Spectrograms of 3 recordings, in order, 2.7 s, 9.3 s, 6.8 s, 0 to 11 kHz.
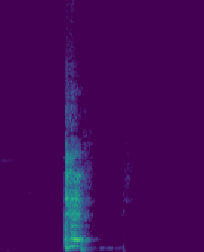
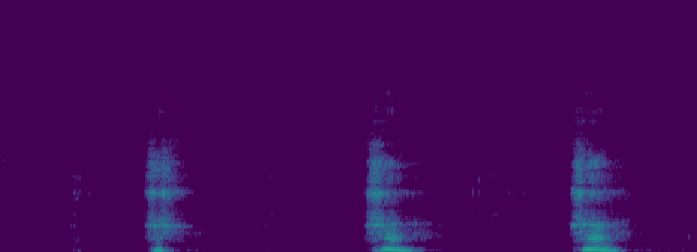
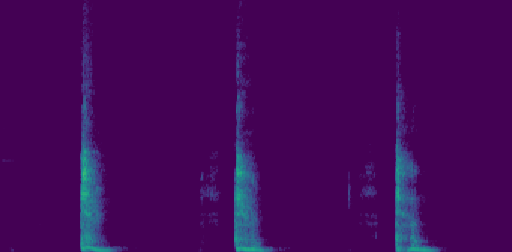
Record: cough_length: 2.7 s
cough_amplitude: 19189
cough_signal_mean_std_ratio: 0.25
exhalation_length: 9.3 s
exhalation_amplitude: 4277
exhalation_signal_mean_std_ratio: 0.35
three_cough_length: 6.8 s
three_cough_amplitude: 25202
three_cough_signal_mean_std_ratio: 0.28
survey_phase: beta (2021-08-13 to 2022-03-07)
age: 65+
gender: Male
wearing_mask: 'No'
symptom_none: true
smoker_status: Never smoked
respiratory_condition_asthma: false
respiratory_condition_other: false
recruitment_source: REACT
submission_delay: 0 days
covid_test_result: Negative
covid_test_method: RT-qPCR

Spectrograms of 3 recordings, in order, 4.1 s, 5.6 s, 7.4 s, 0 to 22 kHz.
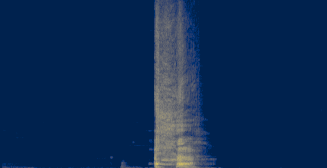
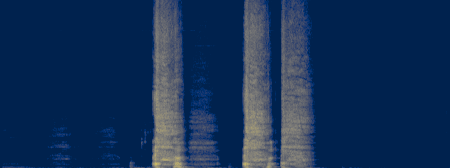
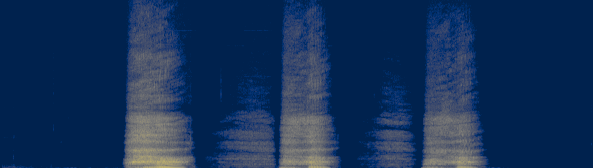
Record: cough_length: 4.1 s
cough_amplitude: 32768
cough_signal_mean_std_ratio: 0.24
three_cough_length: 5.6 s
three_cough_amplitude: 32768
three_cough_signal_mean_std_ratio: 0.3
exhalation_length: 7.4 s
exhalation_amplitude: 24745
exhalation_signal_mean_std_ratio: 0.37
survey_phase: beta (2021-08-13 to 2022-03-07)
age: 45-64
gender: Male
wearing_mask: 'No'
symptom_none: true
smoker_status: Never smoked
respiratory_condition_asthma: false
respiratory_condition_other: false
recruitment_source: REACT
submission_delay: 1 day
covid_test_result: Negative
covid_test_method: RT-qPCR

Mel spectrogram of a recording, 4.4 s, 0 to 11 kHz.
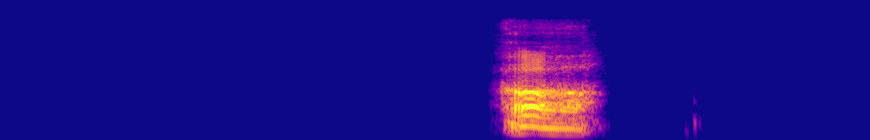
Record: exhalation_length: 4.4 s
exhalation_amplitude: 26837
exhalation_signal_mean_std_ratio: 0.21
survey_phase: beta (2021-08-13 to 2022-03-07)
age: 45-64
gender: Male
wearing_mask: 'No'
symptom_cough_any: true
symptom_shortness_of_breath: true
symptom_sore_throat: true
symptom_fatigue: true
symptom_headache: true
smoker_status: Never smoked
respiratory_condition_asthma: true
respiratory_condition_other: false
recruitment_source: Test and Trace
submission_delay: 1 day
covid_test_result: Positive
covid_test_method: RT-qPCR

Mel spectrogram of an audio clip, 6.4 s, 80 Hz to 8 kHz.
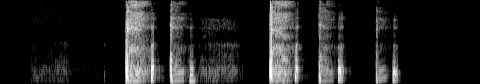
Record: three_cough_length: 6.4 s
three_cough_amplitude: 32768
three_cough_signal_mean_std_ratio: 0.24
survey_phase: alpha (2021-03-01 to 2021-08-12)
age: 18-44
gender: Female
wearing_mask: 'No'
symptom_cough_any: true
symptom_fatigue: true
symptom_fever_high_temperature: true
symptom_headache: true
symptom_change_to_sense_of_smell_or_taste: true
symptom_loss_of_taste: true
symptom_onset: 4 days
smoker_status: Never smoked
respiratory_condition_asthma: false
respiratory_condition_other: false
recruitment_source: Test and Trace
submission_delay: 2 days
covid_test_result: Positive
covid_test_method: RT-qPCR
covid_ct_value: 13.2
covid_ct_gene: ORF1ab gene
covid_ct_mean: 13.3
covid_viral_load: 43000000 copies/ml
covid_viral_load_category: High viral load (>1M copies/ml)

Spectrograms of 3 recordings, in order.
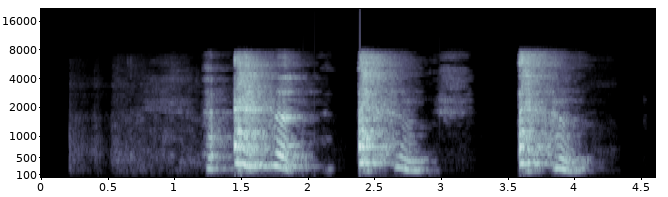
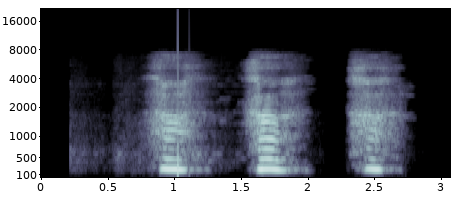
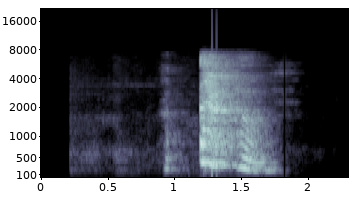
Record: three_cough_length: 4.6 s
three_cough_amplitude: 28813
three_cough_signal_mean_std_ratio: 0.41
exhalation_length: 3.1 s
exhalation_amplitude: 26515
exhalation_signal_mean_std_ratio: 0.43
cough_length: 2.3 s
cough_amplitude: 32768
cough_signal_mean_std_ratio: 0.35
survey_phase: beta (2021-08-13 to 2022-03-07)
age: 18-44
gender: Female
wearing_mask: 'No'
symptom_none: true
smoker_status: Never smoked
respiratory_condition_asthma: false
respiratory_condition_other: false
recruitment_source: REACT
submission_delay: 1 day
covid_test_result: Negative
covid_test_method: RT-qPCR
influenza_a_test_result: Negative
influenza_b_test_result: Negative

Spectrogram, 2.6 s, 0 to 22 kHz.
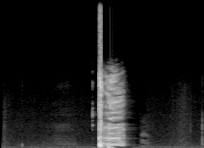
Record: cough_length: 2.6 s
cough_amplitude: 32768
cough_signal_mean_std_ratio: 0.24
survey_phase: beta (2021-08-13 to 2022-03-07)
age: 18-44
gender: Female
wearing_mask: 'No'
symptom_none: true
smoker_status: Never smoked
respiratory_condition_asthma: false
respiratory_condition_other: false
recruitment_source: REACT
submission_delay: 0 days
covid_test_result: Negative
covid_test_method: RT-qPCR
influenza_a_test_result: Negative
influenza_b_test_result: Negative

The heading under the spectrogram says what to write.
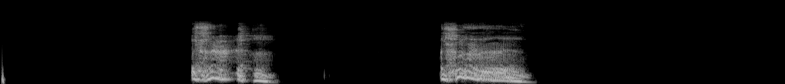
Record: cough_length: 7.9 s
cough_amplitude: 12454
cough_signal_mean_std_ratio: 0.39
survey_phase: alpha (2021-03-01 to 2021-08-12)
age: 65+
gender: Male
wearing_mask: 'No'
symptom_none: true
smoker_status: Never smoked
respiratory_condition_asthma: false
respiratory_condition_other: false
recruitment_source: REACT
submission_delay: 2 days
covid_test_result: Negative
covid_test_method: RT-qPCR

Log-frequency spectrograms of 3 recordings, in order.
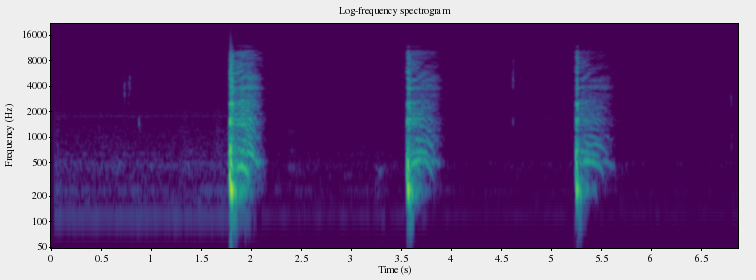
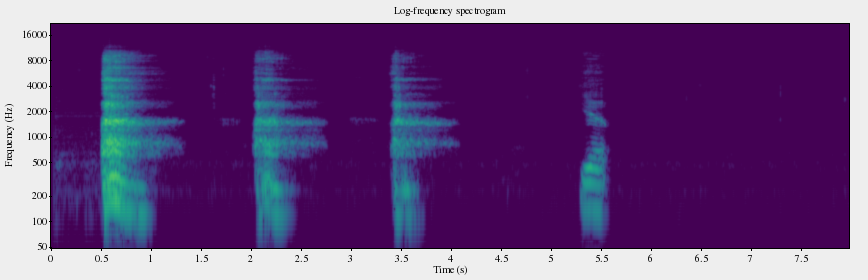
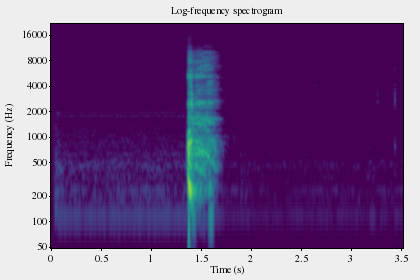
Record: three_cough_length: 6.9 s
three_cough_amplitude: 32768
three_cough_signal_mean_std_ratio: 0.18
exhalation_length: 8.0 s
exhalation_amplitude: 30165
exhalation_signal_mean_std_ratio: 0.25
cough_length: 3.5 s
cough_amplitude: 32768
cough_signal_mean_std_ratio: 0.17
survey_phase: beta (2021-08-13 to 2022-03-07)
age: 65+
gender: Male
wearing_mask: 'No'
symptom_none: true
smoker_status: Never smoked
respiratory_condition_asthma: false
respiratory_condition_other: false
recruitment_source: REACT
submission_delay: 2 days
covid_test_result: Negative
covid_test_method: RT-qPCR
influenza_a_test_result: Negative
influenza_b_test_result: Negative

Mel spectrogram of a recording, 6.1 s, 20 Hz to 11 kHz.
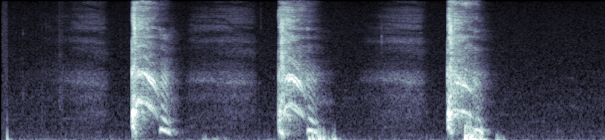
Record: three_cough_length: 6.1 s
three_cough_amplitude: 6022
three_cough_signal_mean_std_ratio: 0.35
survey_phase: beta (2021-08-13 to 2022-03-07)
age: 45-64
gender: Female
wearing_mask: 'No'
symptom_none: true
smoker_status: Ex-smoker
respiratory_condition_asthma: false
respiratory_condition_other: false
recruitment_source: REACT
submission_delay: 2 days
covid_test_result: Negative
covid_test_method: RT-qPCR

